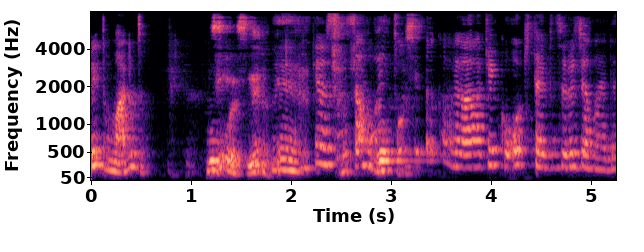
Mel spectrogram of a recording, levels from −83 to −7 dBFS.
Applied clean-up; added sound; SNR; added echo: neural mask model DeepFilterNet 3.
